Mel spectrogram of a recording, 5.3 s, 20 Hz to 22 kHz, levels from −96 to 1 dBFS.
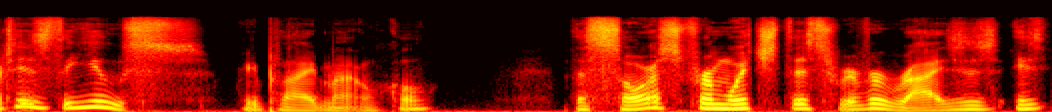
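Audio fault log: No fault can be heard anywhere in this speech recording, and the signal stays steady and unbroken throughout.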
